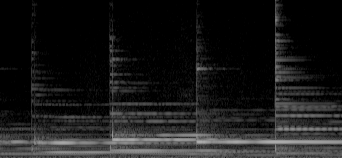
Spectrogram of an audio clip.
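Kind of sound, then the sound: signal or alarm, ringing bells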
